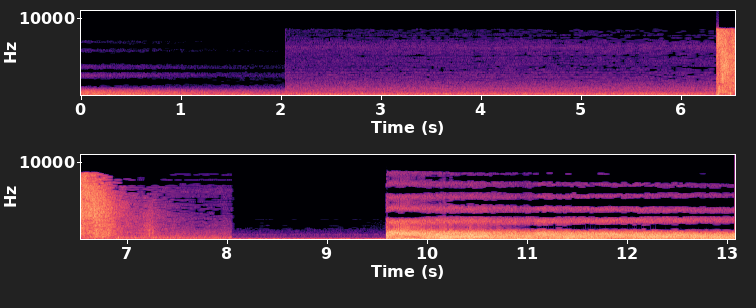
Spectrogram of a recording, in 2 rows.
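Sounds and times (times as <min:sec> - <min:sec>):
loud steady noise: 0:02.1 - 0:08.1
rifle shot: 0:06.4 - 0:07.9.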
